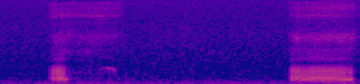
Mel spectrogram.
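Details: British Shorthair kitten snoring while asleep: a brief low nasal rasp, then after a pause of over two seconds a longer, steady, buzzy snore in a quiet indoor room.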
